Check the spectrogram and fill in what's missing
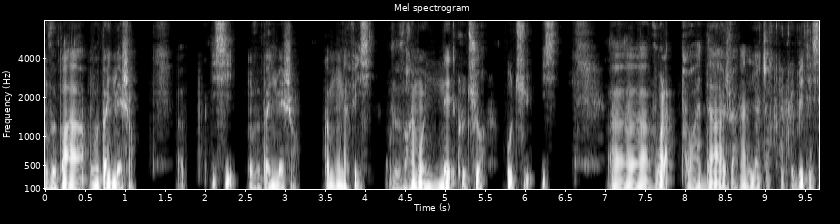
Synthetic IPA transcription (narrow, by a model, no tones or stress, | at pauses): ɔ̃vøpaɔ̃vøpainmeʃɑ̃ | ø̰ | isiɔ̃vøpainmɛʃɑ̃ | kɔmɔ̃nafɛisi̥ɔ̃vøvʁɛmɑ̃ynːɛt̪klot̪ʰyʁ | od̪əsy̰isi̥ | øvwala̰pʰuʁad̪aʒəvɛʁəɡaʁd̪elat͡ʃʃaʁt̪̚kɔ̃t̪ʰləbet̪ese̥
